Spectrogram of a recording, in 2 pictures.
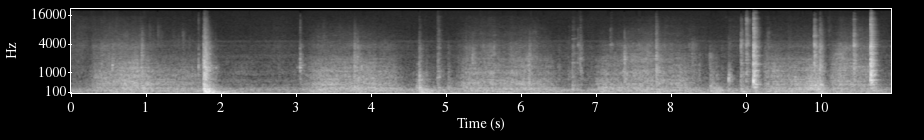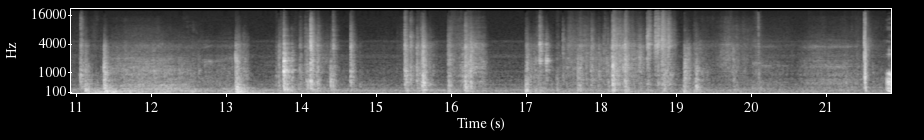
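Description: Drawers and cupboards being opened, shut and rummaged through while someone hunts for a stencil, with irregular knocks, slides and clatters, some sharp and close, spread over a stretch with no talk.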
